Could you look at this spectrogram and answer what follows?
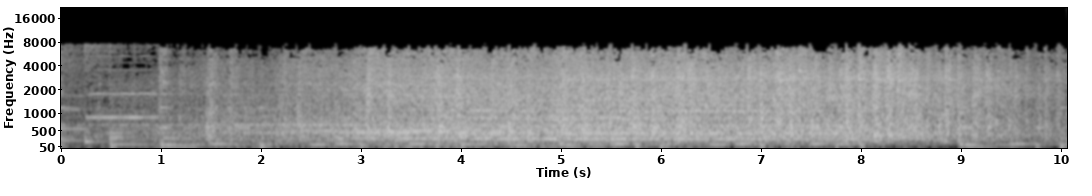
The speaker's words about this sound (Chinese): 不久之后，火车从大宝眼前快速呼啸而过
